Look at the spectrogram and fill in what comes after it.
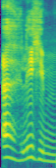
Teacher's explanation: If we are reciting the light ha, it needs to be coming from the bottom of the throat. If it's heavy, from the middle of the throat.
